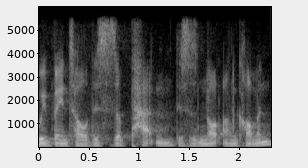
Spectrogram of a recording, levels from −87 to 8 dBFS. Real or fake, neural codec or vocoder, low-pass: real; none; 5.4 kHz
